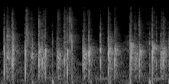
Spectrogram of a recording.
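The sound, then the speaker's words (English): A round of applause for the girls at a pageant: many hands clapping at once in a dense, crackling patter that holds steady throughout, with no voices over it. “Let's give the girls a round of applause.”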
